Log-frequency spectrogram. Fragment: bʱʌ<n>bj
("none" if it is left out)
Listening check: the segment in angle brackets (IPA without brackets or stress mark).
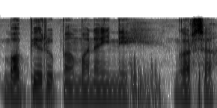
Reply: none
